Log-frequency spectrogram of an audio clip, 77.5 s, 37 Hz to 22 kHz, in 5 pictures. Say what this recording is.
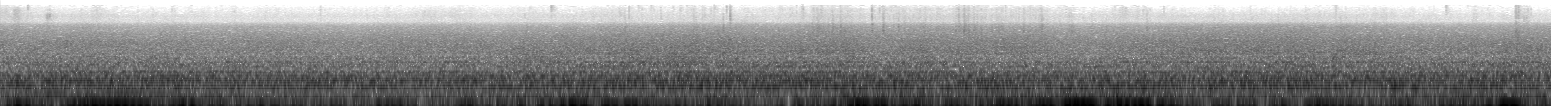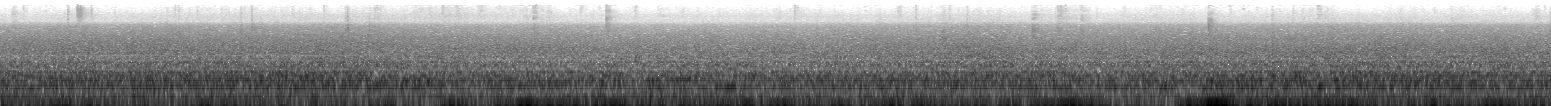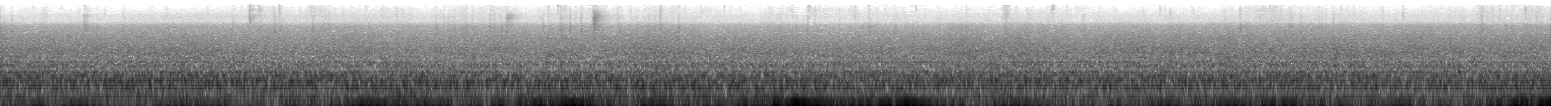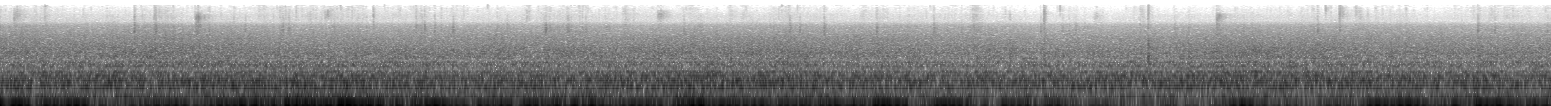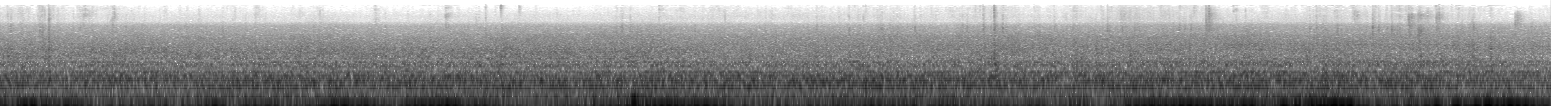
porto 22-05-14 large waves during a storm, wind
Breaking waves in a stormy day with wind, sand beach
